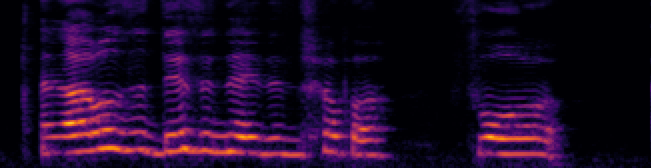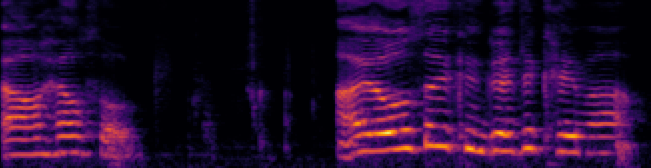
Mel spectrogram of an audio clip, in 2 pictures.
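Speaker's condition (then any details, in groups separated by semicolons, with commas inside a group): Cerebral palsy, mild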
